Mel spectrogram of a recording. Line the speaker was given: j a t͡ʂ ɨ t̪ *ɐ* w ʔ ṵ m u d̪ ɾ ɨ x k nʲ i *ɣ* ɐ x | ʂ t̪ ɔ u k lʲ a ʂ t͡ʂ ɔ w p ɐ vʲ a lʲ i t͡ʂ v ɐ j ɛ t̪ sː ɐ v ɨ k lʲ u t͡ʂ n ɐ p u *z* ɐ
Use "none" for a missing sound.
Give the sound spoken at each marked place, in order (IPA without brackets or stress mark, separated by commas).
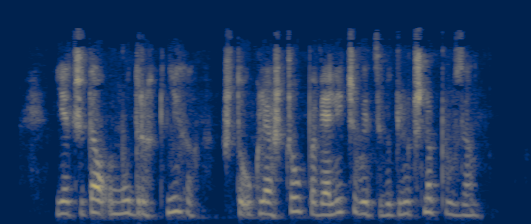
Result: a, ɣ, z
